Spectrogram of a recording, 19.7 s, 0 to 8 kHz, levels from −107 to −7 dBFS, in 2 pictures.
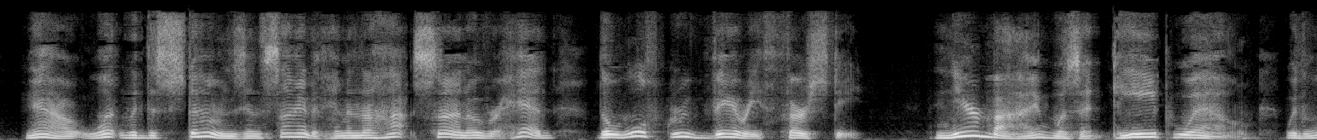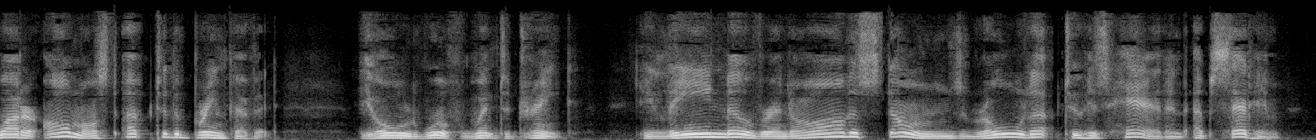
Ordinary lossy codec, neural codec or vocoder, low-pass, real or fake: AAC, 32 kbps; codec, 16 kHz, 2 kbps, FunCodec, trained on Chinese and English, 25 frames a second; 7.2 kHz; fake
